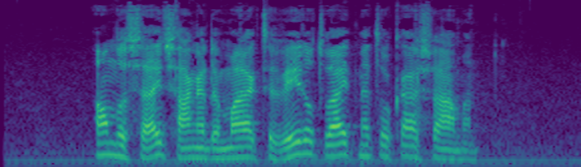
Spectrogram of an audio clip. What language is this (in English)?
Dutch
